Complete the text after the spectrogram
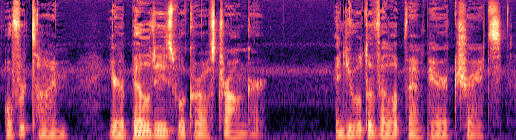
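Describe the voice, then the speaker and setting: A man playing a noble vampire lord in an ASMR roleplay, haughty and possessive, speaking in a measured, condescending, softly threatening way. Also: medium pitch, fairly even intonation, slightly rough, lightly acted. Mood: explaining, condescending.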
